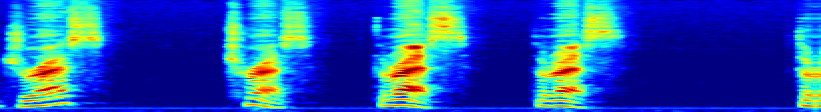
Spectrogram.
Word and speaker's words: tres: dress and was showing off that's right dress tres the rest the rest the rest and so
